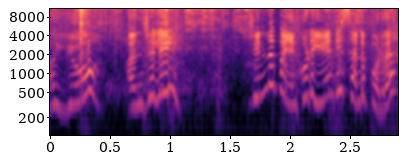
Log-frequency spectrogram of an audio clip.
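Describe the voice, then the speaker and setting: An actress playing a scolding village mother who snaps back quickly. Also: very high-pitched, animated, heavy background noise. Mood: shouting. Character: scolding village mother, sharp-tongued and busy. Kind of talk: Tamil film dialogue.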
